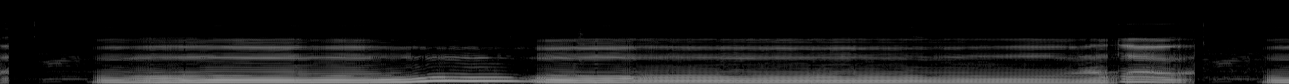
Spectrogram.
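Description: Royal Navy sonar recording of a whale: a loud, sustained tonal call rich in stacked harmonics, holding steady pitch with a dip and brief break near the middle, then resuming until it cuts off abruptly.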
